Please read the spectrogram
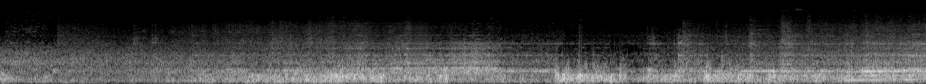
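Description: Vintage Liverpool Corporation Tramways double-deck tram 762 running along the track past the listener, its wheels and running gear rumbling louder as it comes close. A steady high-pitched squeal from the wheels sets in near the end as the tram rounds the curve.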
